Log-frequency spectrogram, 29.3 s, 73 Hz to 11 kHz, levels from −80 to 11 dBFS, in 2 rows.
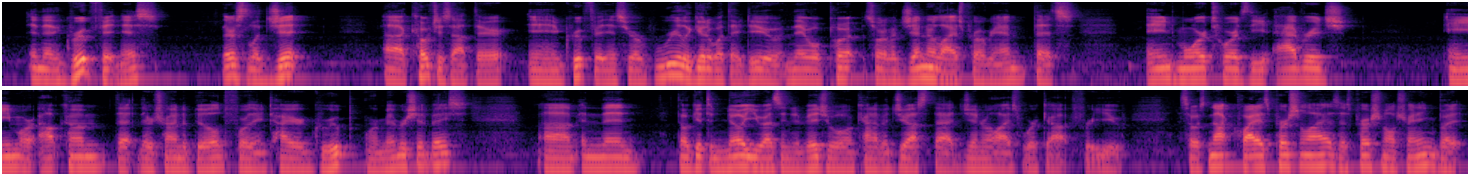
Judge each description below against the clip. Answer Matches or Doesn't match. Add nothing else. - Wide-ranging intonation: Doesn't match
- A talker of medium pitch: Doesn't match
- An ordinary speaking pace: Matches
